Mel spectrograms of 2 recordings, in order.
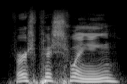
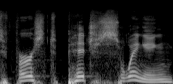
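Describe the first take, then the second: First: The words slur together into one garbled run. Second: The words are clearly separated and enunciated. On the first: The speaker calls it wrong. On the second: The speaker calls it right.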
